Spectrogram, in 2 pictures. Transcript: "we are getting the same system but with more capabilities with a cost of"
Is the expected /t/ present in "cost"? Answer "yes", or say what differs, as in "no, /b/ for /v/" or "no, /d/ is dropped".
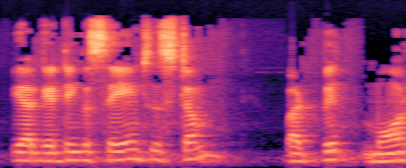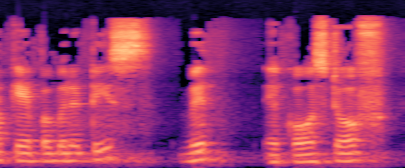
yes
